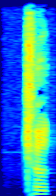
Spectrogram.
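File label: "cheut", Cantonese, high tone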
